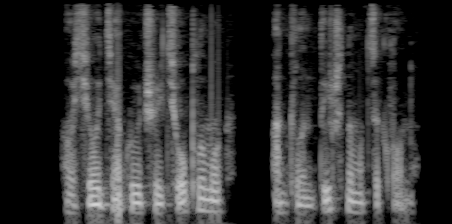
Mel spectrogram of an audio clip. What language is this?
Belarusian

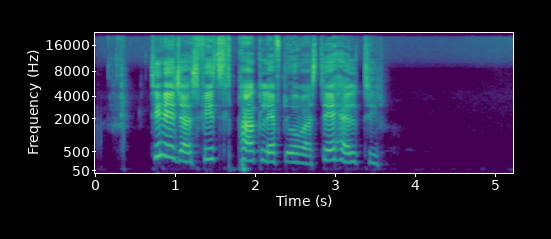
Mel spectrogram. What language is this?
Nigerian Pidgin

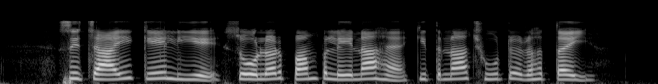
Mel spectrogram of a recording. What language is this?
Magahi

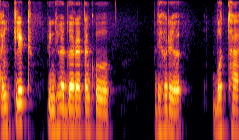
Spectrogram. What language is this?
Odia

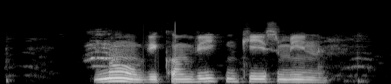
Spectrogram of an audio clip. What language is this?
Esperanto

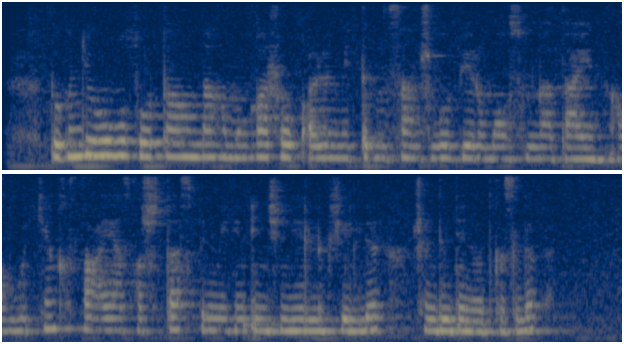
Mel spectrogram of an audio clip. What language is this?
Kazakh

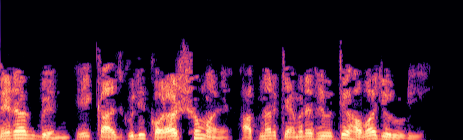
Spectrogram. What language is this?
Bangla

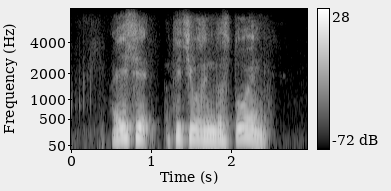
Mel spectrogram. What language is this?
Russian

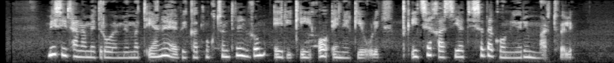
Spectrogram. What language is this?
Georgian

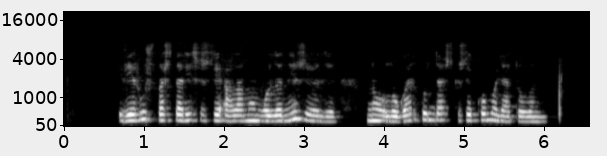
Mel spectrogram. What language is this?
Mari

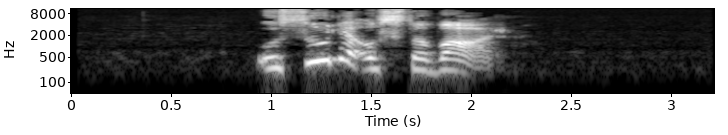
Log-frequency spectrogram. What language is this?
Persian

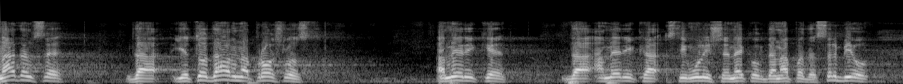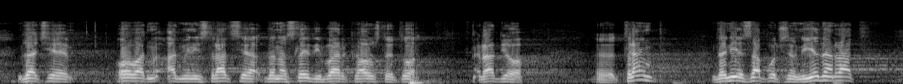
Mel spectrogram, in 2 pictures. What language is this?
Serbian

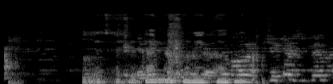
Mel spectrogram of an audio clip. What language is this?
Chinese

